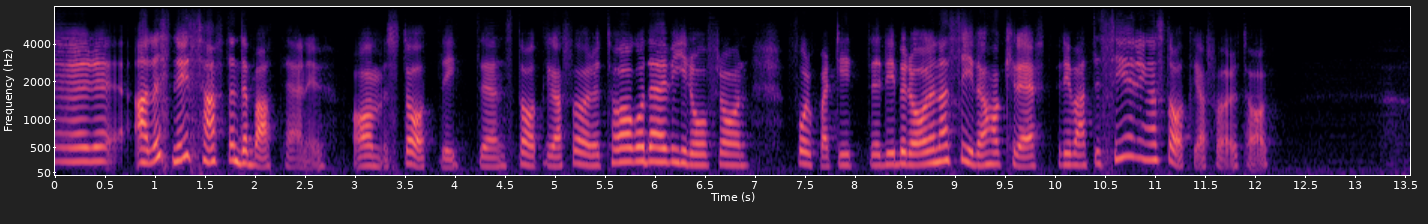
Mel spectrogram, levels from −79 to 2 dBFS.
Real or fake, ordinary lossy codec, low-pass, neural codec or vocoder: fake; none; none; codec, 16 kHz, about 1 kbps, DyCAST, with the encoder's durations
